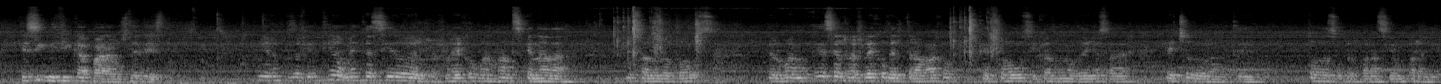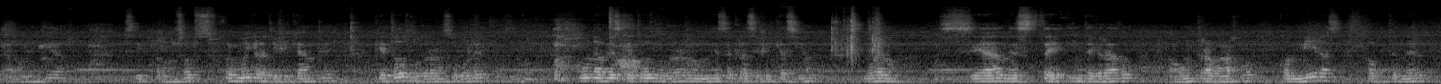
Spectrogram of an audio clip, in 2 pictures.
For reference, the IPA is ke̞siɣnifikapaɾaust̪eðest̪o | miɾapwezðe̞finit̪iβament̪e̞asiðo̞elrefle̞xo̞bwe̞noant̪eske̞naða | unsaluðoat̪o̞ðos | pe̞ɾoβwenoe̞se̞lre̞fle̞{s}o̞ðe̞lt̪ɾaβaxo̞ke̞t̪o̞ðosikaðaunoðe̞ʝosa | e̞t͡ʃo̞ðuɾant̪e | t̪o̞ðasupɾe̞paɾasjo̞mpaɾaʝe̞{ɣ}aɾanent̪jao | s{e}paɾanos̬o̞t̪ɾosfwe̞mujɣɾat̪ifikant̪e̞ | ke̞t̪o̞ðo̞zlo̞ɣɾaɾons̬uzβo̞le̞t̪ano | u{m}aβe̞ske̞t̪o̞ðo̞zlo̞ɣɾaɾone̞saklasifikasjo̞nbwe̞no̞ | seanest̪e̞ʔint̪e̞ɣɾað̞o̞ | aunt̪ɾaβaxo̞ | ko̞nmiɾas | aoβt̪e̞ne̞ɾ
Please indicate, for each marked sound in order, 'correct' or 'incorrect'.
incorrect: x, correct, incorrect: i, incorrect: n

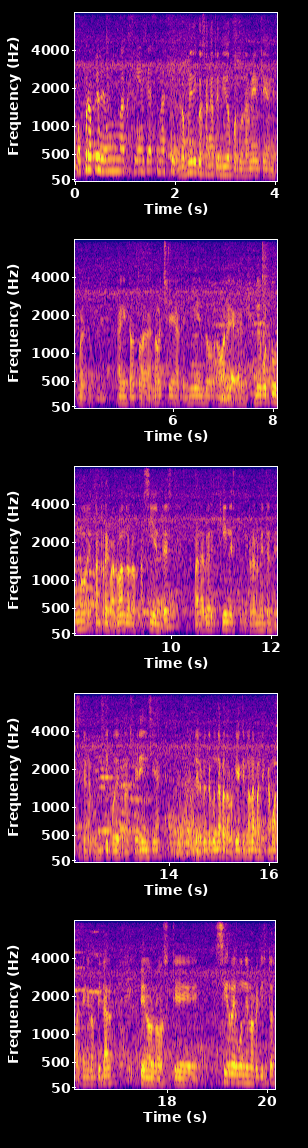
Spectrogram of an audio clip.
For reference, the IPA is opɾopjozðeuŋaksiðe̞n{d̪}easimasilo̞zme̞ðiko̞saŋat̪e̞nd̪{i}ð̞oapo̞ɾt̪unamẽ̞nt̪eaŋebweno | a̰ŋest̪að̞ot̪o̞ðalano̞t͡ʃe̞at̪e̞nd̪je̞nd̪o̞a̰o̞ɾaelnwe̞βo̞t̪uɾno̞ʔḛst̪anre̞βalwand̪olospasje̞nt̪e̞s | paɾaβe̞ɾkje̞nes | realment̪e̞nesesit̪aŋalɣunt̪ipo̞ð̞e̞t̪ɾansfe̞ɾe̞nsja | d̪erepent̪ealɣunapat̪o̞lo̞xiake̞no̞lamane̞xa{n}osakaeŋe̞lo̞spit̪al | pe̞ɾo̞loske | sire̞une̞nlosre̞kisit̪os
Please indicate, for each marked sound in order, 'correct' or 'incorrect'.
incorrect: t̪, correct, incorrect: m

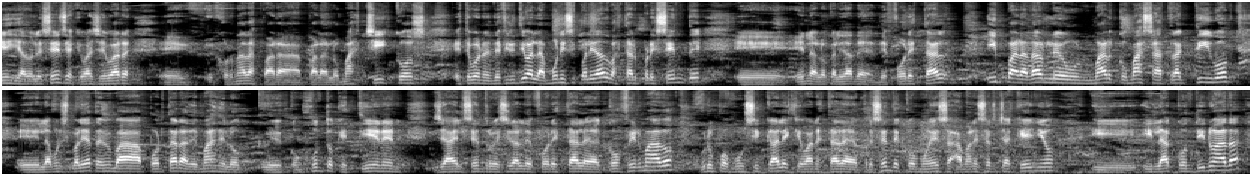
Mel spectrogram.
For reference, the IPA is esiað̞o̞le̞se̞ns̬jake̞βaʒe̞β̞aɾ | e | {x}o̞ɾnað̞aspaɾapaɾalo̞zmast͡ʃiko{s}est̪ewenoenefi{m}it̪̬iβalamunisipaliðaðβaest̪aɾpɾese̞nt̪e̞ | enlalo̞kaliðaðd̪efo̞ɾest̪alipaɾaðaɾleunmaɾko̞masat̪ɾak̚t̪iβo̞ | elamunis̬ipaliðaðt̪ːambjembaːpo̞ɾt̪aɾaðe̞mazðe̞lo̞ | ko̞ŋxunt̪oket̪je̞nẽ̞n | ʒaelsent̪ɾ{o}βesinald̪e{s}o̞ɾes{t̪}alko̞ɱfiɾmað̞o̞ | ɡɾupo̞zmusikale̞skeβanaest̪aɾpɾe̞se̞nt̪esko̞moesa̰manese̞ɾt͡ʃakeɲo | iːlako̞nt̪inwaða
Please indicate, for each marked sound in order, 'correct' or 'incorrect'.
correct, correct, incorrect: n, correct, incorrect: f, correct

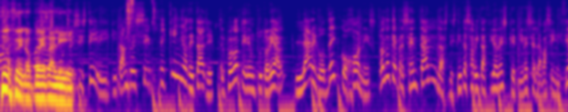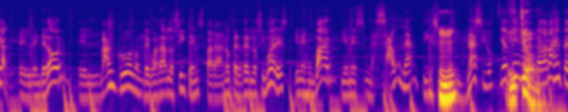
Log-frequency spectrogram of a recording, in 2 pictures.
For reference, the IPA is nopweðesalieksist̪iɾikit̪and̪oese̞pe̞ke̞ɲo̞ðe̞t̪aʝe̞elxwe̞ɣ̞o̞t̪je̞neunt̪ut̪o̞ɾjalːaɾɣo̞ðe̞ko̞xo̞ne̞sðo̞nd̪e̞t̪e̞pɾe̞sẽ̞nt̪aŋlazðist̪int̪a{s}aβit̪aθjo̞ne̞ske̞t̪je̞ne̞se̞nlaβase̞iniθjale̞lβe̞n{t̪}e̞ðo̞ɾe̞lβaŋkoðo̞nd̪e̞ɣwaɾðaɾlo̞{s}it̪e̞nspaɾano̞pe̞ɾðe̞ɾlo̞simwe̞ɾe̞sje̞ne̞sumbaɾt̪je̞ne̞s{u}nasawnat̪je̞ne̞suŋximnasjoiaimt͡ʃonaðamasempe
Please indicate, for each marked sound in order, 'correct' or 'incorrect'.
correct, incorrect: d̪, correct, correct

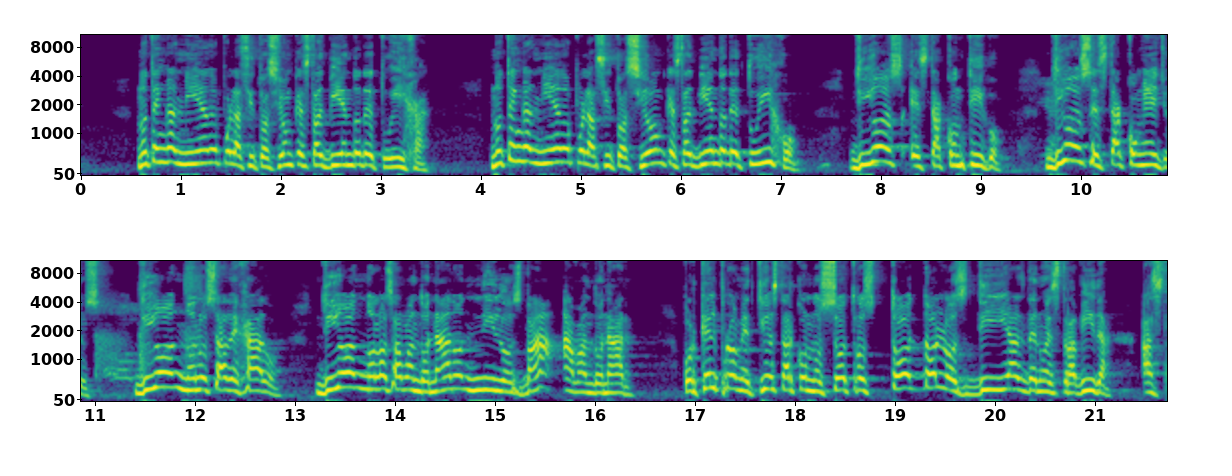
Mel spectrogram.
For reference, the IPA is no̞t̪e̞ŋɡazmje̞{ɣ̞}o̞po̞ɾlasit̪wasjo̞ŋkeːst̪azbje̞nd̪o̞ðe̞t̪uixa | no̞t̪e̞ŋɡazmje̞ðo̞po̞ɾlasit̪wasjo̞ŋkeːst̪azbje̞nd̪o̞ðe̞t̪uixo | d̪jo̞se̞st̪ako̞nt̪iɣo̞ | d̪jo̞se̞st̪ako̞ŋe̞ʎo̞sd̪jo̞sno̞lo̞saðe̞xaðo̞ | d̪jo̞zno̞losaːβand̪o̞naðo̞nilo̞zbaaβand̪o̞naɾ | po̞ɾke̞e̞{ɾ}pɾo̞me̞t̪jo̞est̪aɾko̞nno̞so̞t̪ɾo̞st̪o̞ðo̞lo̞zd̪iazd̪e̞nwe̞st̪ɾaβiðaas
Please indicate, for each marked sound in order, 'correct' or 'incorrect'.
incorrect: ð̞, incorrect: l

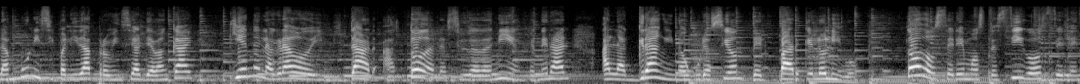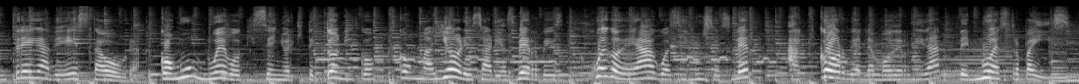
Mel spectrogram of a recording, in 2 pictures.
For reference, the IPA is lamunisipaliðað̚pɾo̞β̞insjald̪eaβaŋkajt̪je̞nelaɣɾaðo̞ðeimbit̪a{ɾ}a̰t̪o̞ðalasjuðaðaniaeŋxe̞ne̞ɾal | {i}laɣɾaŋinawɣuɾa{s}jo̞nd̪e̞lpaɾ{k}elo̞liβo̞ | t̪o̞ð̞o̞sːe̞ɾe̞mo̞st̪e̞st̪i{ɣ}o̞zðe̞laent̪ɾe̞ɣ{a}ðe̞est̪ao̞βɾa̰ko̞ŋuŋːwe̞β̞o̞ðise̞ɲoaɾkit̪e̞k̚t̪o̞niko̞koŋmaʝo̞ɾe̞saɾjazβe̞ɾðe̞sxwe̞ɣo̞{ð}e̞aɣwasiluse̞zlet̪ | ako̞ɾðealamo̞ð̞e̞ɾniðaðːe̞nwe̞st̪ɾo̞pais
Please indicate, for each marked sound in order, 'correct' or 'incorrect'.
correct, incorrect: a, correct, correct, correct, correct, correct

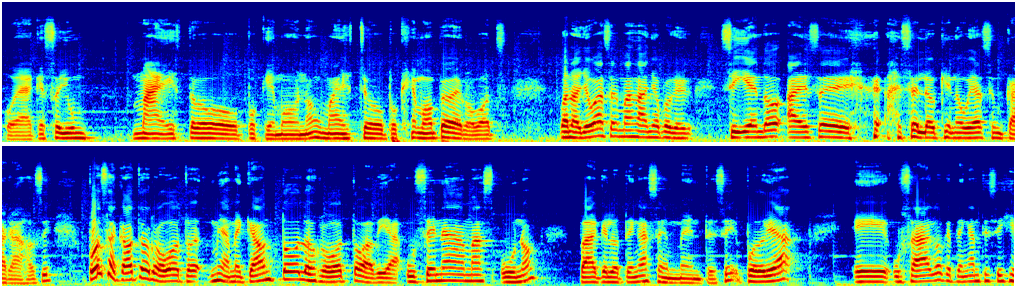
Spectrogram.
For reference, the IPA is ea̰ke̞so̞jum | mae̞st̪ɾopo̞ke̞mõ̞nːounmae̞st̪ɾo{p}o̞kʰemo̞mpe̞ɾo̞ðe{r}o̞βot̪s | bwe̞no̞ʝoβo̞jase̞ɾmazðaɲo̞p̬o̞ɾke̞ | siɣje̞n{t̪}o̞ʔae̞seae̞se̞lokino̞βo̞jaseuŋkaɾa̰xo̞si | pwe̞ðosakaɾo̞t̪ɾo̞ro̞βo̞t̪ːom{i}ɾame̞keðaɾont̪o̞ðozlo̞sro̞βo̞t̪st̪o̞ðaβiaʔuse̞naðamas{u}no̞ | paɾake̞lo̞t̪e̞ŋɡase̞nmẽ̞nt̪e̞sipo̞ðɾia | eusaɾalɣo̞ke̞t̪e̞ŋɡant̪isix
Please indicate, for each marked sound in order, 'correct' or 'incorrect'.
correct, correct, incorrect: d̪, correct, correct

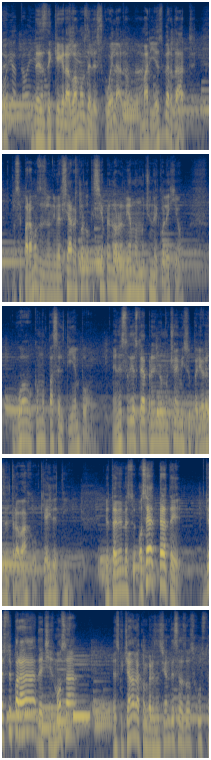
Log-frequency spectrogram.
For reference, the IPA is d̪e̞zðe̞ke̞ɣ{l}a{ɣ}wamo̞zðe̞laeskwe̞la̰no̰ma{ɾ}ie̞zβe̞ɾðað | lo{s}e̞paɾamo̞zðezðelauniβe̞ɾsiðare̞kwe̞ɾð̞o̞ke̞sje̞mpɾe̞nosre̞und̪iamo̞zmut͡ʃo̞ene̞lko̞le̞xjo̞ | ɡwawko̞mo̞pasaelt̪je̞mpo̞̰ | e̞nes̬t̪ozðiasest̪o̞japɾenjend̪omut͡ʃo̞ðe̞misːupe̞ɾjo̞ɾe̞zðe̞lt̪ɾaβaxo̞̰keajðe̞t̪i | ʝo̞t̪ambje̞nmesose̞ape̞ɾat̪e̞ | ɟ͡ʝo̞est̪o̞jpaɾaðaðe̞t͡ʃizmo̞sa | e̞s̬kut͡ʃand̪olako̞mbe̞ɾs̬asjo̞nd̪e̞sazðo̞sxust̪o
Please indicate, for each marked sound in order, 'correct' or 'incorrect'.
incorrect: ɾ, incorrect: ð, correct, correct

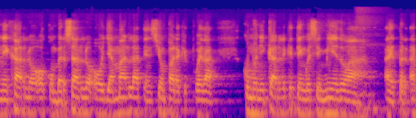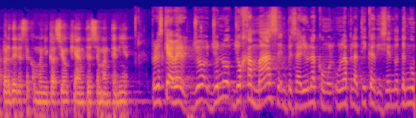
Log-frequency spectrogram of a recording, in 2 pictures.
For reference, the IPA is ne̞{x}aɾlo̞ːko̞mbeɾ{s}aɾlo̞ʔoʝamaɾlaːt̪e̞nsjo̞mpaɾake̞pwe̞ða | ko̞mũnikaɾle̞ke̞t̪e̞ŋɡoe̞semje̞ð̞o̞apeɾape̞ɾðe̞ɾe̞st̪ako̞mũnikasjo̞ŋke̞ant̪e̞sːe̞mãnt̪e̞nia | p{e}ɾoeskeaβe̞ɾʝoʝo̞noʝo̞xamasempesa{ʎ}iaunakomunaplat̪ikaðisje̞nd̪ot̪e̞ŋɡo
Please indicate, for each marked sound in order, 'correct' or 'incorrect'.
correct, correct, correct, incorrect: ɾ

